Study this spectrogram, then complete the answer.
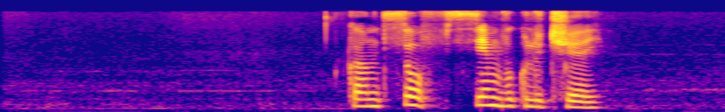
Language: Russian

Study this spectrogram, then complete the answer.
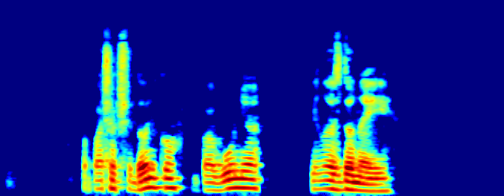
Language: Ukrainian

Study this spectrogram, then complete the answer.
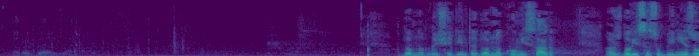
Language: Romanian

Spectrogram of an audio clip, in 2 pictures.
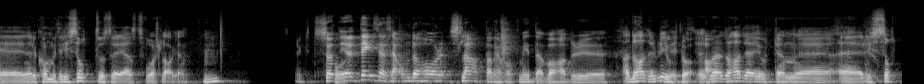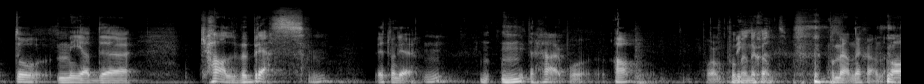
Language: Swedish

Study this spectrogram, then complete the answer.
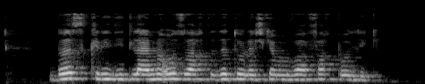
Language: Uzbek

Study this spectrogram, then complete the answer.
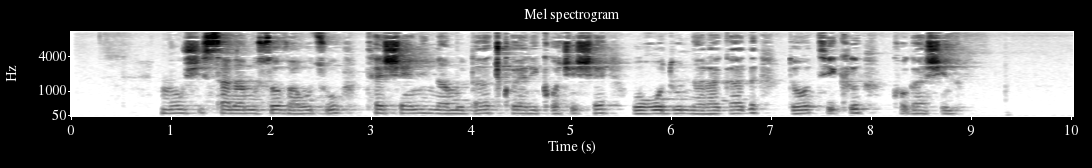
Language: Mingrelian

